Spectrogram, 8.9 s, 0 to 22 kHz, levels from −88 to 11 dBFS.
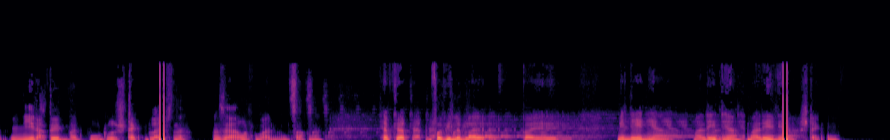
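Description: Speech clip with three kinds of fault. A drift correction step shows up twice. From 0.42 to 1.05 s playback slows by about 6% and pitch drops by 106 cents, just over a semitone. From 5.96 to 6.77 s it runs about 6% fast and 100 cents sharp. Speed and pitch moving together in a sudden step, then returning, is the signature of a clock-matching resampler jumping its rate to refill or drain a buffer, the likely cause of both events. Invalid numbers at full scale occur at 1.60 to 1.64 s and again at 7.83 to 7.87 s. In each 40 ms block a calculation has produced infinite or invalid values, which became the largest positive or negative value, so the output jumps to one extreme value far beyond the speech peaks and is heard as a sharp, very loud bang with no sound inside it. Feedback echo between two devices runs from 2.90 to 7.48 s. Two devices on the same call are sharing one room. One device plays what the other device's microphone sent, that microphone picks it up again and sends it back, and neither echo canceller removes sound it did not play itself. 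The speech returns at a roughly 150 ms interval, reaching about 14 dB below the direct speech at its loudest, with each pass sounding thinner and more ringing.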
